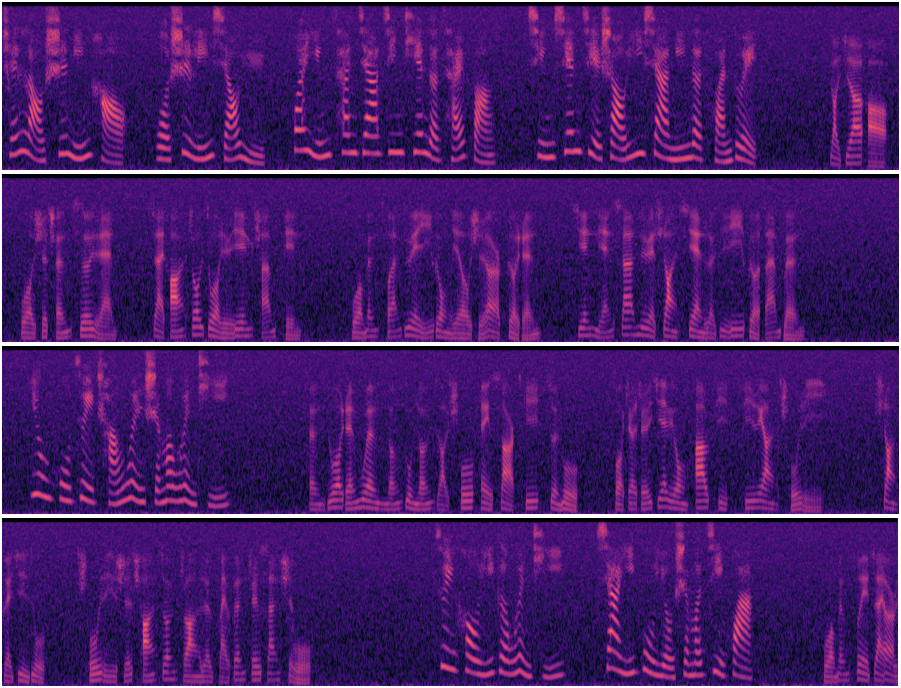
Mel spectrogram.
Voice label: mandarin interview noisy; chinese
